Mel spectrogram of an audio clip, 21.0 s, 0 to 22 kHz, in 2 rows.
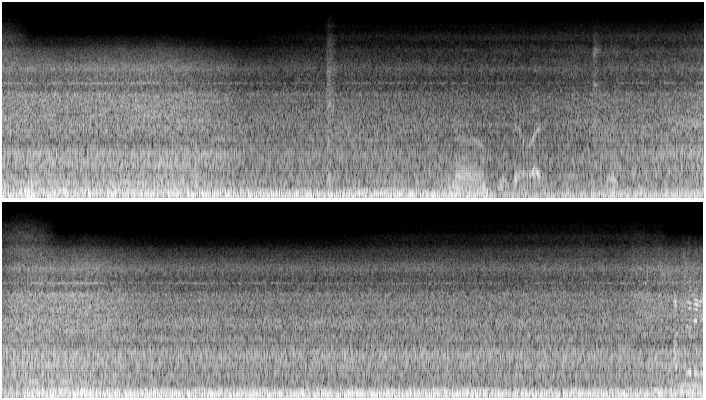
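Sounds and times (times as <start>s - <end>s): truck engine rumbling: 0.0s - 21.0s.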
